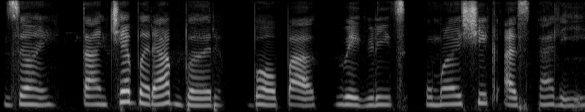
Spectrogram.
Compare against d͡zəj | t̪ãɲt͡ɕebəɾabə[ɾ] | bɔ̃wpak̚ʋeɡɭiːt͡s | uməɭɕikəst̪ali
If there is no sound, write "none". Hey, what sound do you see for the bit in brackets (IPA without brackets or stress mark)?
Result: ɾ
